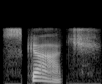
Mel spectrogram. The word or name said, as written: Scotch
